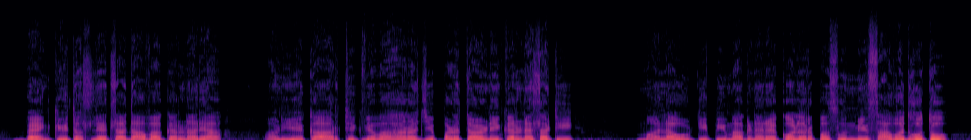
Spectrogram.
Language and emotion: Marathi, fearful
